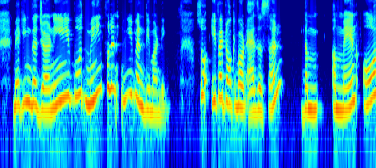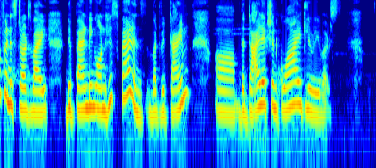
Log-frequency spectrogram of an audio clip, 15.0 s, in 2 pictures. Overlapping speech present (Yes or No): No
